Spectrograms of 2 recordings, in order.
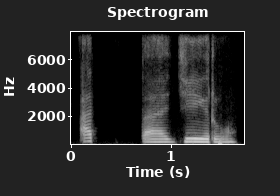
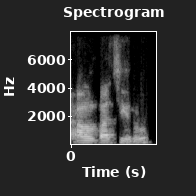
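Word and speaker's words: التاجر: At-tajiru. Nah, sahih, at-tajiru. Boleh nggak dibaca al-tajiru? Tidak boleh. Ya, salah ya. Kotok. Ada kotok. Salah. Ketika dibaca al-tajiru. Yang benar adalah kemana? At-tajiru.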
